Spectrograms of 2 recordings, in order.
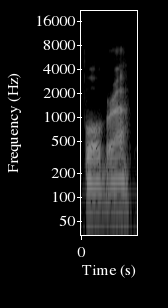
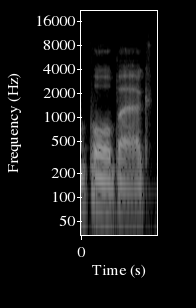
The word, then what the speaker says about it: Bawburgh: i'm feeling okay now the town is spelt b-a-w-b-u-r-g so i was very disappointed to learn that it was pronounced barbara and not a ballberg ballberg because it sort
